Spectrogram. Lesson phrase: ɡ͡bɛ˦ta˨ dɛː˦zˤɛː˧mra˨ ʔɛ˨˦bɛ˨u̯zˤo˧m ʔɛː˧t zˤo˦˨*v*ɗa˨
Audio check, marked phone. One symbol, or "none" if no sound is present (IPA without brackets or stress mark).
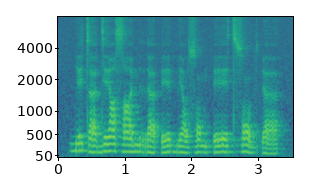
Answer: v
